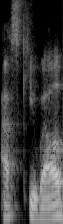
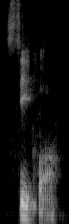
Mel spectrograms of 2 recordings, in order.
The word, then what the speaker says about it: SQL: you learned it informally, a lot of people will just call it SQL because that's what it looks like. And kind of if you learned it more formally, you'll hear people say it like SQL. But, it doesn't really matter. But just kind of let you guys know that can be pronounced either way.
